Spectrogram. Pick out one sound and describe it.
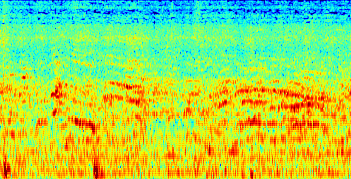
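Young children shout and chatter in a busy, echoing room.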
